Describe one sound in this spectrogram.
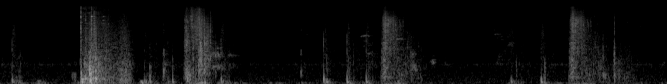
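Gunshots crack in short, quick bursts.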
